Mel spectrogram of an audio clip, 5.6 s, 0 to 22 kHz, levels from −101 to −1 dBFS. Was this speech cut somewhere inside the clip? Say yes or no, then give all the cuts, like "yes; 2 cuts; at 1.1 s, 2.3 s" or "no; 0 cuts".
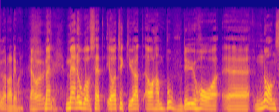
no; 0 cuts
